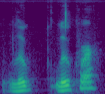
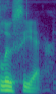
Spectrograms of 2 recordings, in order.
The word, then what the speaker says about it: Lucier: I believe it's l luer did I pronounce that correctly did I pronounce your name correctly uh it's lucier okay sorry it's all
